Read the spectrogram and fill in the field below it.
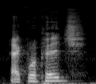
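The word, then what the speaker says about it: equipage: how does it say to pronounce it equipige Aqua Pidge yep all right I'm gonna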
